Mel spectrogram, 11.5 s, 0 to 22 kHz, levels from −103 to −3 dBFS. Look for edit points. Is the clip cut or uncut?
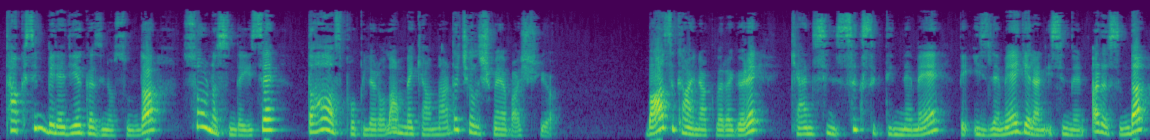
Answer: uncut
